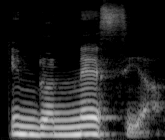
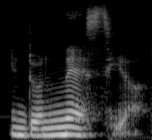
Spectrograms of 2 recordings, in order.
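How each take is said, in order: First: The third syllable has an s sound. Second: The same.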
